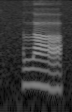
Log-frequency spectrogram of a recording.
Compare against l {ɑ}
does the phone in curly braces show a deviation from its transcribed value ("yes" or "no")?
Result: yes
